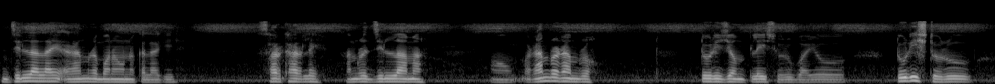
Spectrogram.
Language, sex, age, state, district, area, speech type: Nepali, male, 18-30, West Bengal, Kalimpong, rural, spontaneous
